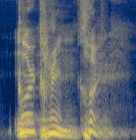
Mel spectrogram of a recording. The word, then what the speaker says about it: Corcoran: But he was like, just say Cor and then Corcoran. Yeah. So that's how you say it. He said just blur the rest of it.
